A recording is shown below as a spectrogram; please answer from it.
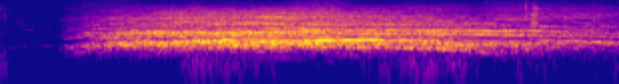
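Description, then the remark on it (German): An audience cheers joyfully together, a sustained roar of many voices that swells quickly after a brief pause and holds loud for a few seconds. “Das war kein Geschrei, das war jetzt Jubel.”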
